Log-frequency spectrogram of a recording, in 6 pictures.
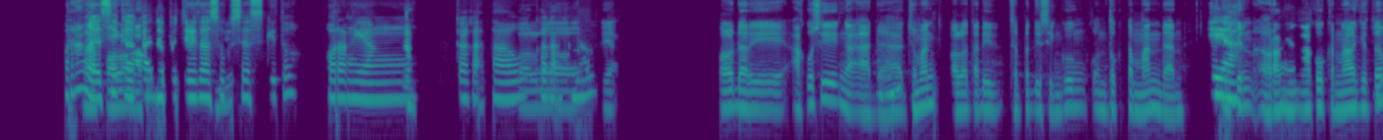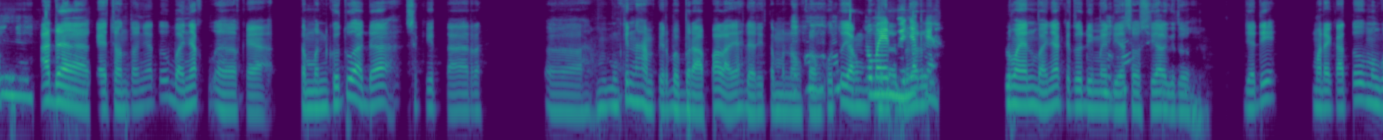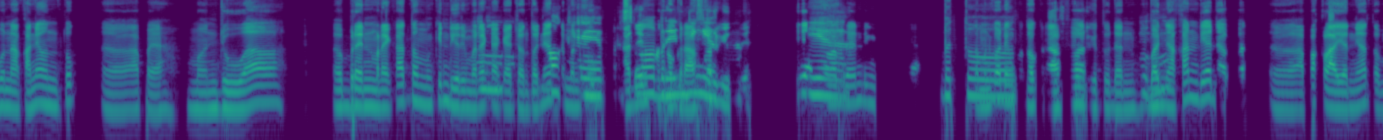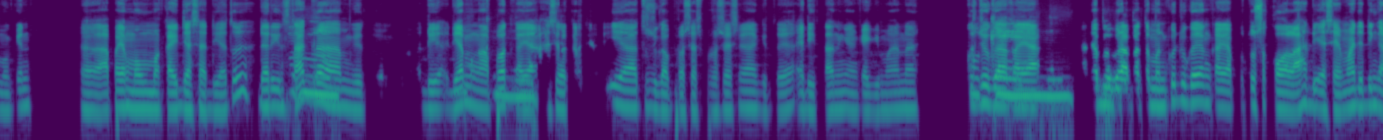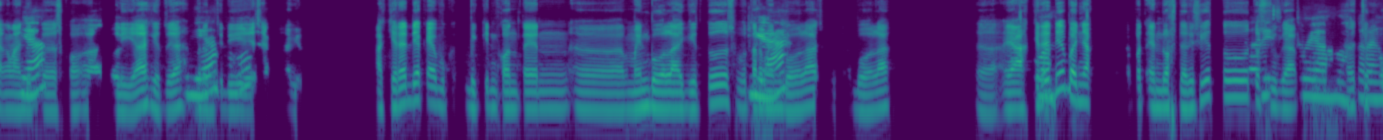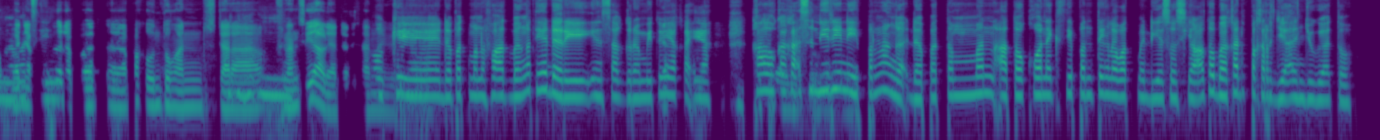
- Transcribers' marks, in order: other background noise; in English: "brand"; in English: "personal branding"; in English: "branding"; in English: "endorse"
- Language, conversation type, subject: Indonesian, podcast, Menurut kamu, apa manfaat media sosial dalam kehidupan sehari-hari?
